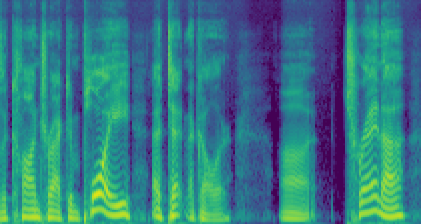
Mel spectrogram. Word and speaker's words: Trenna: Trenna is pronounced Tren, like Tren Guthridge, for $5.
